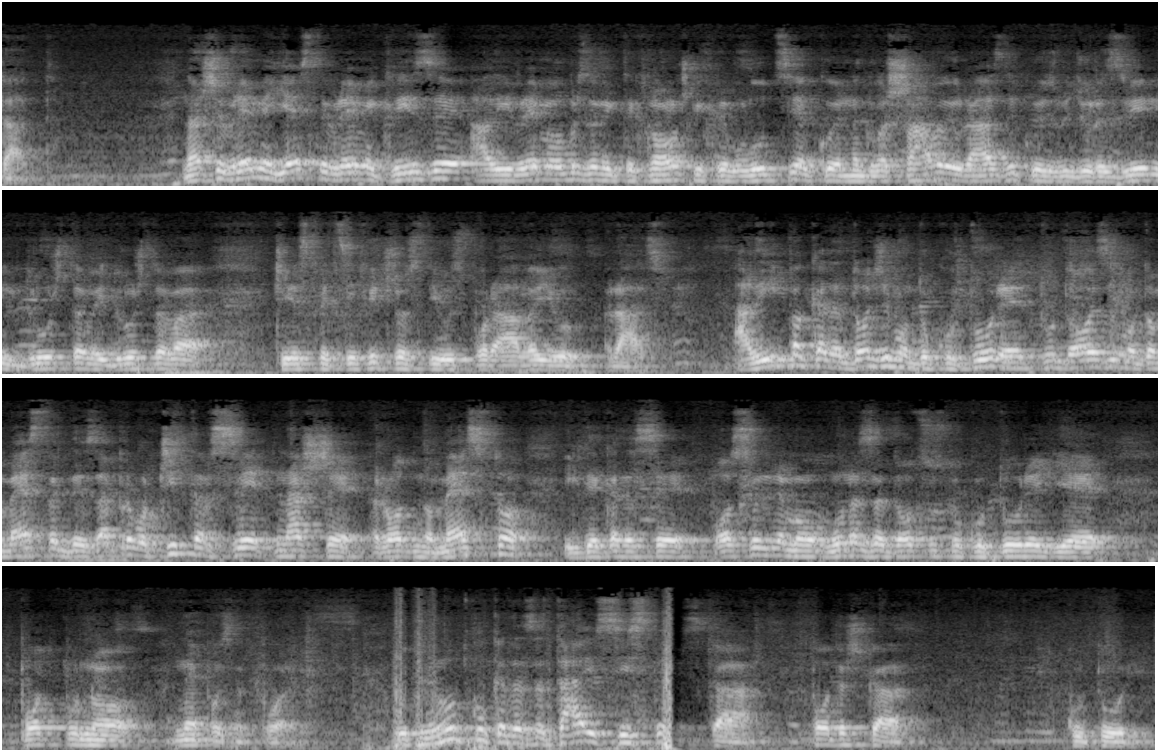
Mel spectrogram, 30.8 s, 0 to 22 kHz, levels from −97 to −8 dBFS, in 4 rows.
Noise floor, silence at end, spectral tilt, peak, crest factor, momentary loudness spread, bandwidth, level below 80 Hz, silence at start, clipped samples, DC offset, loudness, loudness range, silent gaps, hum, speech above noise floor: -46 dBFS; 0 s; -6.5 dB/octave; -12 dBFS; 12 dB; 8 LU; 12.5 kHz; -46 dBFS; 0 s; under 0.1%; under 0.1%; -24 LUFS; 2 LU; none; none; 23 dB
